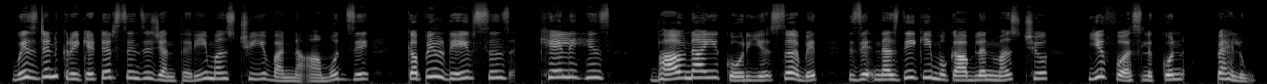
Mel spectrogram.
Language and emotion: Kashmiri, neutral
